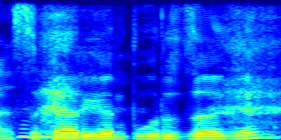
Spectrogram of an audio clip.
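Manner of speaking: put-on slow Japanese-accented cashier voice; cheerful Japanese AI cashier; chipper text to speech voice. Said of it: "nggak pakai R".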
